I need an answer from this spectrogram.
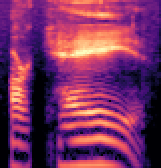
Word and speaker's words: Arceus: Yeah, we call this game Archus. There's Archus, there's Arus, there's like 14 billion pronunciations for it and there's only one correct one cuz I have to be an like that and say it's Archus just to be that guy.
